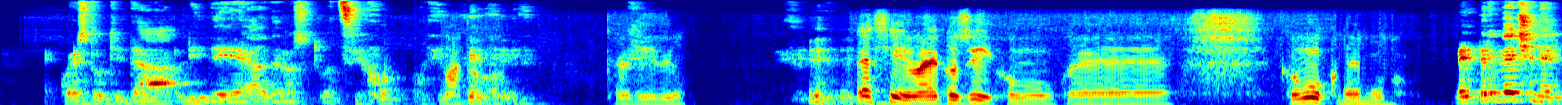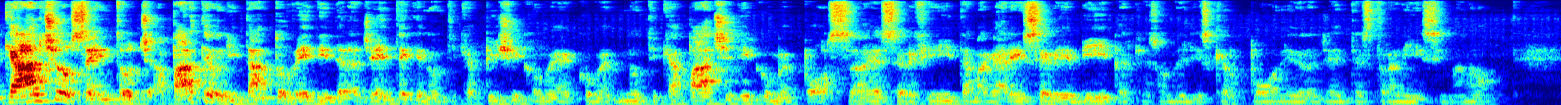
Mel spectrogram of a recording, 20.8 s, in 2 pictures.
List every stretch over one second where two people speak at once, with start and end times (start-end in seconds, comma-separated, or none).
none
